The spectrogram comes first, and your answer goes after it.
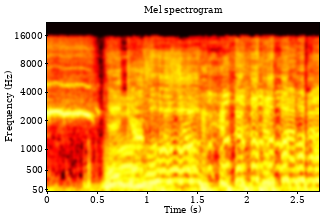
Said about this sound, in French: J'ai un sifflet avec une clé. Vas-y, siffle. Vas-y, siffle un peu, sifflet là.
